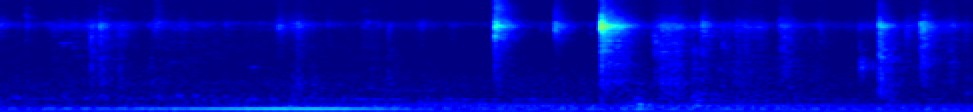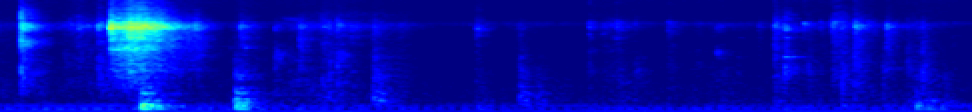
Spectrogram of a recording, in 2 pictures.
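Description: Small metal parts of swing-top bottle caps, wire bails and a nut and bolt, clicking and rattling against each other and the plastic tray as they are fitted together by hand. A louder short clatter comes about halfway through.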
